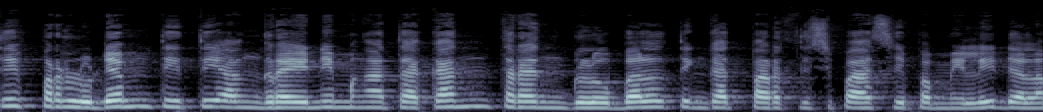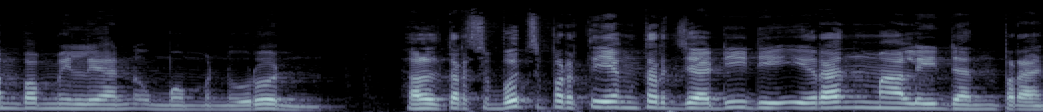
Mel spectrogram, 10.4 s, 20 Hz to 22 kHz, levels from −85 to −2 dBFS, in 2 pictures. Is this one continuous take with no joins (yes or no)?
yes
